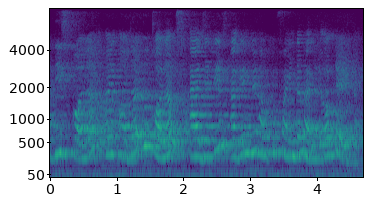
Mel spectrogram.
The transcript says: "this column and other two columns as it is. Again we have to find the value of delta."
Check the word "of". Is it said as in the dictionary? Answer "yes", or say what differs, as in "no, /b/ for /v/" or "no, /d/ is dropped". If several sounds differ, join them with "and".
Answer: no, /p/ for /v/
